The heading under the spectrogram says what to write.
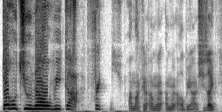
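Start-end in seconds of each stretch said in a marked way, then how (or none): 0.0-2.4 shrill, much higher and louder mock yell, slow; hammed-up road-rage shriek; screeching angry woman. Imitating the woman yelling from her truck, screeching. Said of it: "she's yelling like she's ready to fight".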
